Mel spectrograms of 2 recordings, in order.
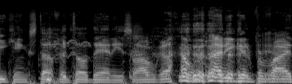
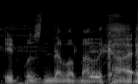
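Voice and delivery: lightly voiced villain, low and soft; a hint of a menacing villain reveal; 5 semitones lower, 9 dB quieter than usual. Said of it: "a villain voice".

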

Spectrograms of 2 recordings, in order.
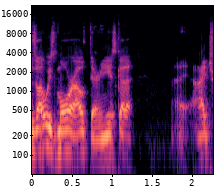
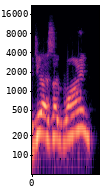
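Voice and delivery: high-pitched imitated host's question; restaurant host impression; 11 semitones higher than usual. Restaurant host offering wine to his guests, high mock-host voice. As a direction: mimic an eager host, voice jumping up high. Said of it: "And the guy's like".

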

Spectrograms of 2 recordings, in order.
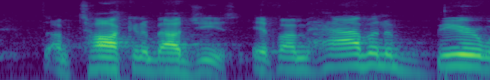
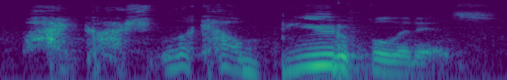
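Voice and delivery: hushed whisper of wonder; awed whisper; 13 dB quieter than usual. Retold or imitated. Pastor admiring the flowers at the church front, whispering in awe. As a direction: breathe it out in amazement.

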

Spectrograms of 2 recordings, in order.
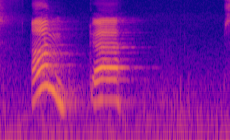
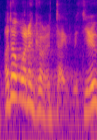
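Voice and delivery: low Minotaur voice; 11 semitones lower, faster than usual. Acted. Improv Minotaur character voice.

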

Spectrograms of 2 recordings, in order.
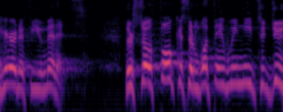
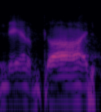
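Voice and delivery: low, soft, sinister voice; imitated demonic growl, very low; demon-possessed person; 10 semitones lower, 8 dB quieter, much slower than usual. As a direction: drop deep and quiet as someone possessed. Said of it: "approached me who was demon-possessed and said".

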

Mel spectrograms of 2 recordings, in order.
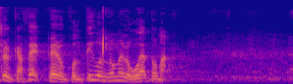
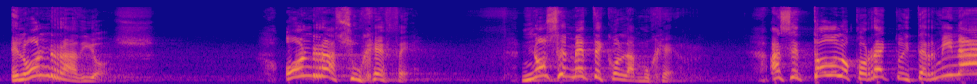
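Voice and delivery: raised phrases, pausing after each, climbing higher; emphatic preaching; 7 semitones higher, 5 dB louder than usual. Real, not acted. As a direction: hammer each point, building to a high peak. Preaches at full force.

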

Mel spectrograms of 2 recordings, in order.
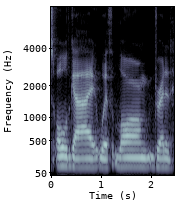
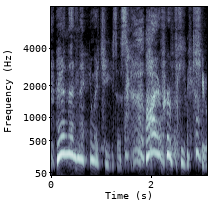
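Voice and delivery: high, loud mock pastor's rebuke; hammed-up strained shouting, stretching the last words; imitated yelling; 11 semitones higher, 5 dB louder than usual. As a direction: yell it across the street like a zealous pastor. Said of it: "he's yelling across at him".

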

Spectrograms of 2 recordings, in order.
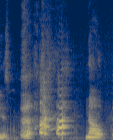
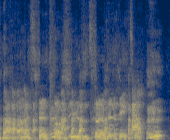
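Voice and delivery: slow, laughing through words; 3 semitones higher, 4 dB louder, slower than usual. Real, not acted. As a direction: giggle through the line.

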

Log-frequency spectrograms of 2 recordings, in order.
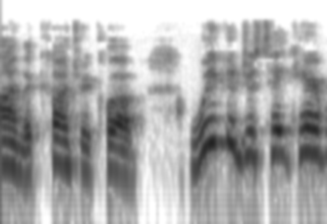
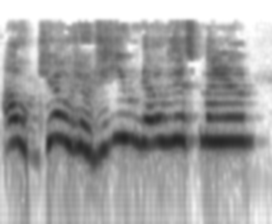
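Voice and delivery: put-on higher, cranky old-timer; folksy old coot asking; old prospector; 9 semitones higher than usual. [name] voiced, pitched up.

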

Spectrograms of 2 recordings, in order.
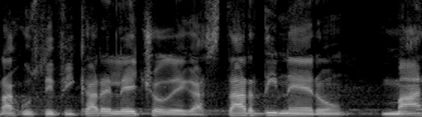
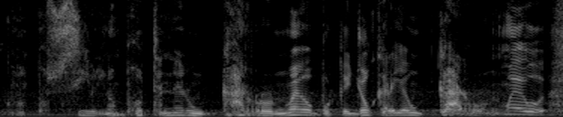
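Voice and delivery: hushed, fretful muttering to himself; much softer, quick petulant grumbling; angry inner grumble; 3 semitones higher, 11 dB quieter, faster than usual. Retold or imitated. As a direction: act out sulky thoughts under the breath. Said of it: "Yo enojado, pensando".

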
